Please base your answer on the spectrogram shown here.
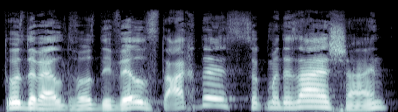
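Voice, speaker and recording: A man's voice: a little high, animated, moderate pace. A man teaching a Torah lecture, repeating phrases and asking rhetorical questions. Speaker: religious teacher.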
